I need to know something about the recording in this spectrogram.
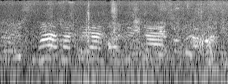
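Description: Distant voices calling out across an open pitch: several short shouts, none close enough to make out words.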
